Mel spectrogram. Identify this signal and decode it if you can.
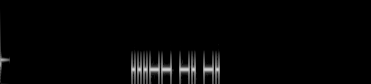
Morse code, heard as a keyed tone, about 40 wpm, 700 Hz. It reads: 3NN
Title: Common Cut Numbers - 3-Digit 40wpm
